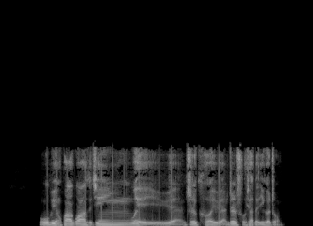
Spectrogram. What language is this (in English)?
Chinese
